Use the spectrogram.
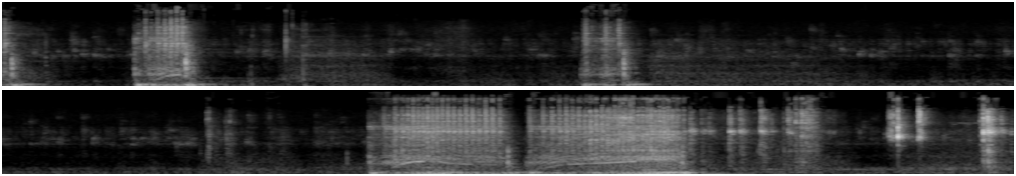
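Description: A sewing machine stitches a mesh halter top in a few separate runs: two short bursts early on, then a longer, louder stretch of stitching near the end, with quiet handling noise between.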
